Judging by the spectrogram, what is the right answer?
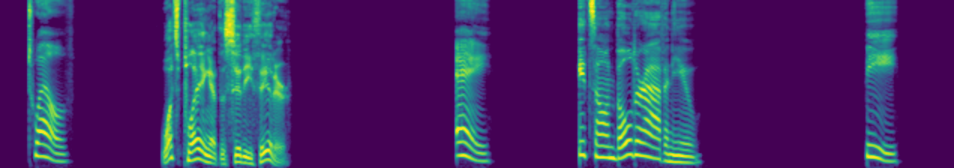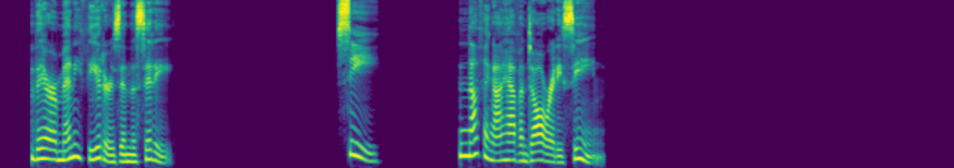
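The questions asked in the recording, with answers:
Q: What's playing at the City Theater?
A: C: Nothing I haven't already seen.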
